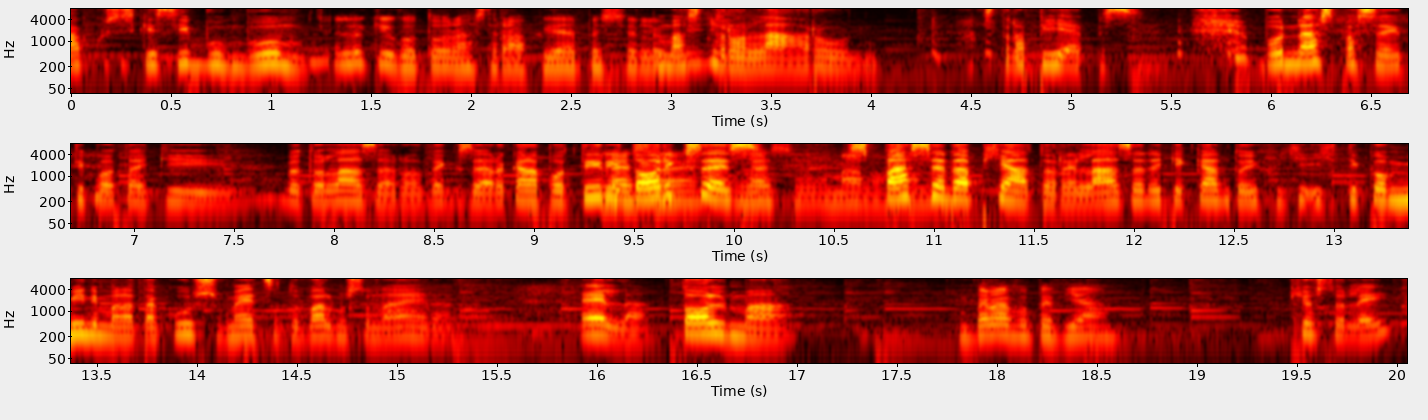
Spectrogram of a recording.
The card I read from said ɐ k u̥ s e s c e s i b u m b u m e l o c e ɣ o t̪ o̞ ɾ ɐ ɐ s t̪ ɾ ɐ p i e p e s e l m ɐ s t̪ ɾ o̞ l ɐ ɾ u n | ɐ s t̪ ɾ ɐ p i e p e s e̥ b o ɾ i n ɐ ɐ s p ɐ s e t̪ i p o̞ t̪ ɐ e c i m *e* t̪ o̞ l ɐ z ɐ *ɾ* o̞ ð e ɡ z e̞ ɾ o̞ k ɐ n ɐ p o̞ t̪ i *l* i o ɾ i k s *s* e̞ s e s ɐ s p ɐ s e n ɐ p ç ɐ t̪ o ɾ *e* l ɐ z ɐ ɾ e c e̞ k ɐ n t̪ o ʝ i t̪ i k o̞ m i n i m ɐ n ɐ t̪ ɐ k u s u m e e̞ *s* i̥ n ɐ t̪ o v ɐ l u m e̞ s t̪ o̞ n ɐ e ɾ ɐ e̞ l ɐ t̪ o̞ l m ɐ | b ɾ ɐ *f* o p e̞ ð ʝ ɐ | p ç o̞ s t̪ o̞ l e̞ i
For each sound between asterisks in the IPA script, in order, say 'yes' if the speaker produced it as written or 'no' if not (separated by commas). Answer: yes, yes, no, yes, yes, no, no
